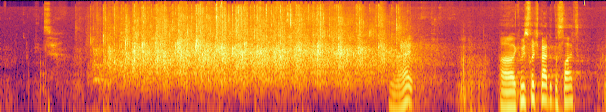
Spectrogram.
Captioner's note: applause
